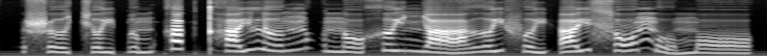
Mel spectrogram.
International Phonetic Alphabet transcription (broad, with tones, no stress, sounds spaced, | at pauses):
ʂ əː˨˩ c ə˨˩ j ɓ ə˨˩˦ m k a˦˥ k̚ t̪ʰ a˧˥ j l ə˧˥ ŋ | n ɔ˨˩˦ x ə˧ j ɲ aː˨˩˨ ɣ ə˧˥ j f ə˨˩ j ʔ a˧˥ j s ɔ˧˥ m o˨˩˨ m ɔ˨˩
